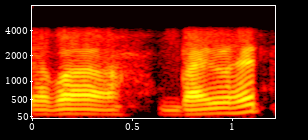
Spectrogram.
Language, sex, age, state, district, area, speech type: Assamese, male, 18-30, Assam, Dibrugarh, urban, conversation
